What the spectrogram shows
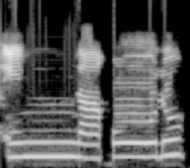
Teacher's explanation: نون مشدد پہ غنہ ہوگا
